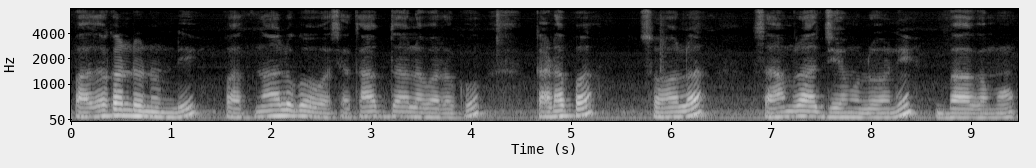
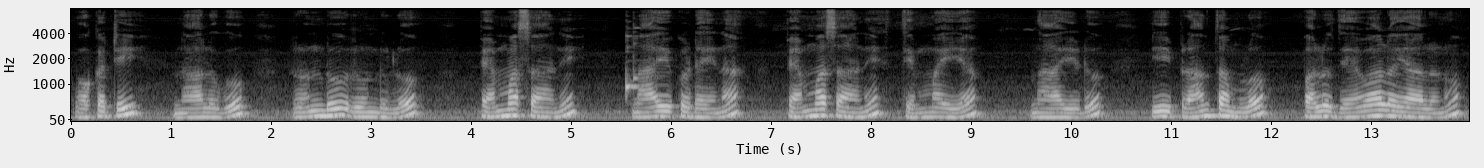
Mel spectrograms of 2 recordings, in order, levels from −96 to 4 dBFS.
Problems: background conversations at intervals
